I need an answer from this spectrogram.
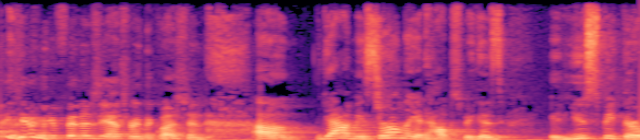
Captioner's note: laughs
